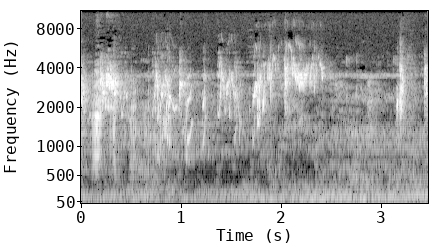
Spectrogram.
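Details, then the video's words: Javan myna singing vigorously, a bright run of short chattering and whistled notes, some harsh and buzzy, delivered in quick bursts over a steady low rumble of background noise. "burung jalak kebo gacor"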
